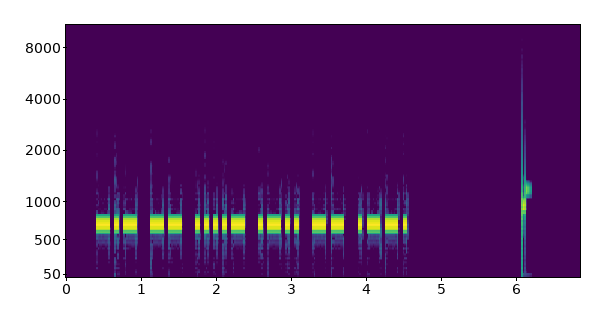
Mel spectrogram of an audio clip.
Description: Morse code, heard as a keyed tone, about 20 wpm, 700 Hz. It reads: KM4LMP
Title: USA Call Signs - 6 Characters - 3x Character Spacing - 20wpm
